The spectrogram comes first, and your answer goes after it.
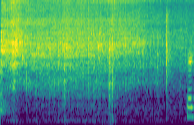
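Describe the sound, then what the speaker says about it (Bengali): Fish sizzles steadily in a hot pan of oil, a close, even crackle with small bursts of spitting and faint clinks of a utensil. "তো এখন এগুলোকে ভেজে নিব"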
